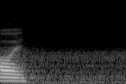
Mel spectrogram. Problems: constant background noise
